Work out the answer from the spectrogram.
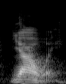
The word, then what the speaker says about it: Yahweh: read that word, the name of God, as Yahweh.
